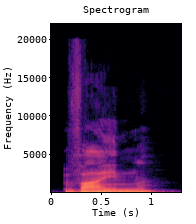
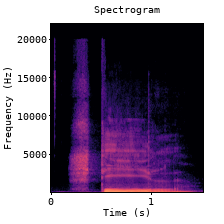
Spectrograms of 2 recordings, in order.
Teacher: the IE, which is pronounced like a long E. It's not a diphthong because you make only one sound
